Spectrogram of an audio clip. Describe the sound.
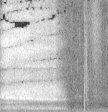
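A deep breath drawn in: a soft, airy inhale lasting about a second, heard alone, then fading into near silence.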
